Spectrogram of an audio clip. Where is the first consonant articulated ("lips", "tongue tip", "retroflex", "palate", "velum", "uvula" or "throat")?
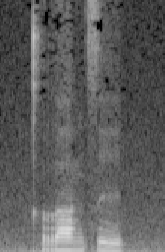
velum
